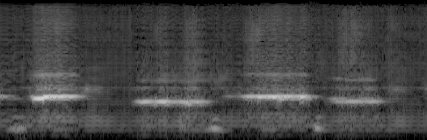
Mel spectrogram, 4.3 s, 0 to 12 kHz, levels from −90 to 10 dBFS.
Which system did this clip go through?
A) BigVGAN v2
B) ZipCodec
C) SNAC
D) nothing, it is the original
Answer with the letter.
A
